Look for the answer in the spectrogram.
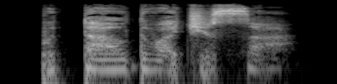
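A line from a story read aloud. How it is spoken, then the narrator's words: Whispered report. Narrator (Russian): сообщил Феликс шепотом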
